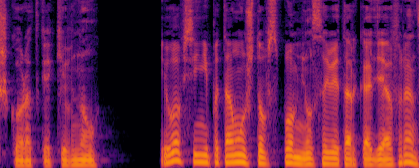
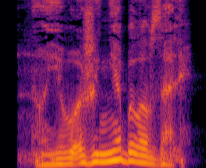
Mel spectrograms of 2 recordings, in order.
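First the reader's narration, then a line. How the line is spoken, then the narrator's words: Displeased hiss. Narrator (Russian): недовольно прошипел я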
